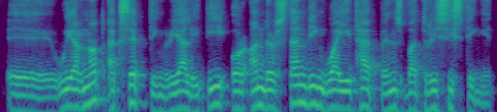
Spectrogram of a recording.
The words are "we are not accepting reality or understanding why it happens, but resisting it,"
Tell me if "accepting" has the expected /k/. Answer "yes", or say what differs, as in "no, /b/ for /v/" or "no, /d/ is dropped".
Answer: yes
